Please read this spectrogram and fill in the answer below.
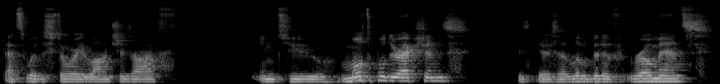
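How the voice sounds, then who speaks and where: A man, the author, reading his own young adult novel aloud with expressive storytelling. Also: medium pitch, measured pace, echoey room. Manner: expressive storytelling, acting out the dialogue.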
